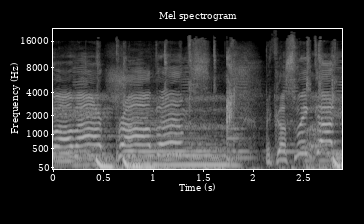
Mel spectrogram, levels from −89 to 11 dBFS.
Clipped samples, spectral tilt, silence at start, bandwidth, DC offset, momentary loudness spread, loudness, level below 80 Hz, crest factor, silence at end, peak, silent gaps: under 0.1%; -4.5 dB/octave; 0 s; 19.5 kHz; under 0.1%; 7 LU; -22 LUFS; -28 dBFS; 14 dB; 0 s; -6 dBFS; none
